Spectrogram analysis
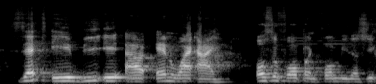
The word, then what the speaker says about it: Zabarnyi: Zabani. Zabarnyi.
